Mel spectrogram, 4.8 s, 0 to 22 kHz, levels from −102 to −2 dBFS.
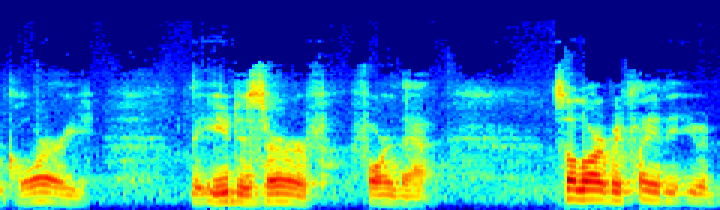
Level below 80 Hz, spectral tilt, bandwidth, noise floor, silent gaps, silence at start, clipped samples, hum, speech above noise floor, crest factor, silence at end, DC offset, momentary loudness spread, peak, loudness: -78 dBFS; -6.5 dB/octave; 7.2 kHz; -49 dBFS; none; 0 s; under 0.1%; none; 31 dB; 20 dB; 0.05 s; under 0.1%; 17 LU; 0 dBFS; -19 LUFS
